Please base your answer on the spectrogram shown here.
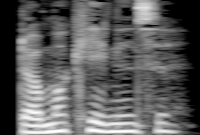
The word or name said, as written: dommerkendelse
